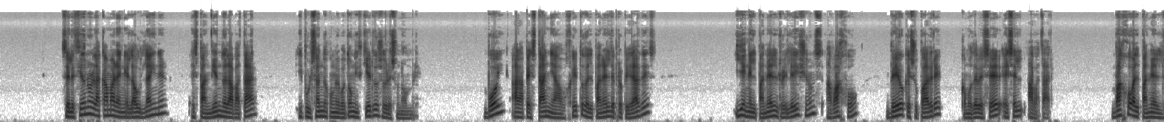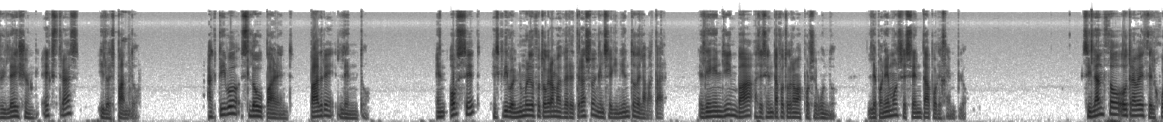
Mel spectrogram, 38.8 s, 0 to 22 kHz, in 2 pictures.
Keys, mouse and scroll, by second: 3.3-6.5 drag, 7.4-9.1 drag, 10.1-13.1 drag, 17.5-19.1 drag, 20.3-23.0 drag, 24.1-25.8 drag, 34.0-35.7 drag, 36.0 click, 38.6 p.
